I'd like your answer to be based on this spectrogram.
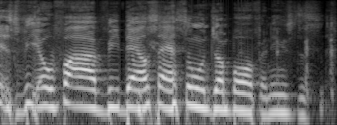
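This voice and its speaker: A man in a New York accent speaks at a high pitch. His intonation is lively. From Brooklyn, New York City. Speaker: hip-hop producer, DJ and rapper. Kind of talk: casual chat.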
